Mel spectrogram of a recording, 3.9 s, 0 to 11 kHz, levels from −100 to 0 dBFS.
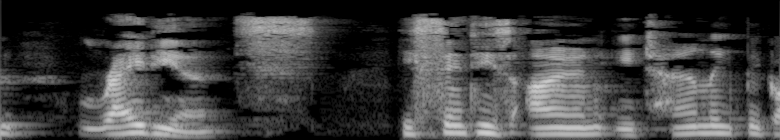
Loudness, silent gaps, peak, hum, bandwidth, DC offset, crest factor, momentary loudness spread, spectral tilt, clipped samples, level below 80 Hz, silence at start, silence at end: -25 LUFS; none; -6 dBFS; none; 8 kHz; under 0.1%; 20 dB; 10 LU; -3.5 dB/octave; under 0.1%; -76 dBFS; 0 s; 0 s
